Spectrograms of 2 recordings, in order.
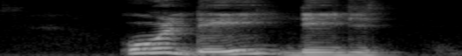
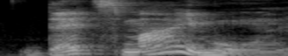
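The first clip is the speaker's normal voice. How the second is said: ordinary delivery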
